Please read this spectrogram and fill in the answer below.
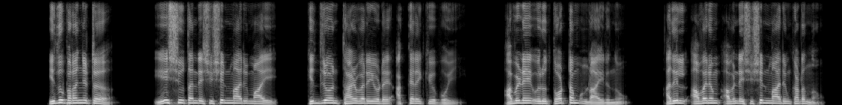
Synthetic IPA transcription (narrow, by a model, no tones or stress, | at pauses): iðɨpɐrɐɲːiʈːɨ | je̞ːɕut̪ɐnde̞ɕiʂjɐnmaːɾumaːji | kid̪ɾo̞ːnt̪aːɻʋɐɾɐjuɽe̞ʔɐkːɐɾɐkʲːupo̞̰ːjḭ | ɐ̰ʋiɽe̞ʔo̞ɾut̪o̞ːʈːɐmuɳɖaːjiɾunːu | ɐðilɐʋɐnumɐ̰ʋɐnde̞ɕiʂjɐnmaːɾumkɐɽɐnːṵ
